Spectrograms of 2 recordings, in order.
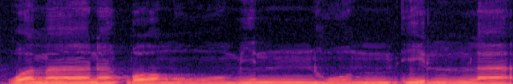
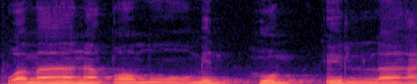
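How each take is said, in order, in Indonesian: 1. Bunyi n dan m mengalir dengan sedikit dengung sengau. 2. Bunyi n dan m terputus tiba-tiba. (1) "masih ada alirannya sedikit karena nun dan mim itu ada gunnahnya" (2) "jangan sampai bacanya seperti ini ... ini dihentak ya. Nah, kurang izhar, kurang dijelaskan"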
